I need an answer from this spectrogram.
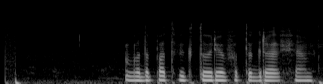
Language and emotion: Russian, neutral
